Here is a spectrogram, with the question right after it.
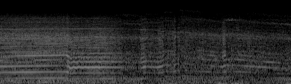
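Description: An F1 car in a racing video game pulls out of the pits at Belgium, its engine whine steady and loud with layered harmonics, a brief shift partway through, alone without talk.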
